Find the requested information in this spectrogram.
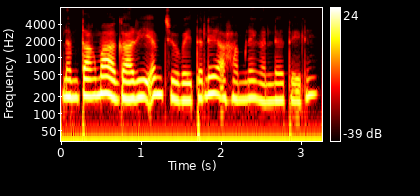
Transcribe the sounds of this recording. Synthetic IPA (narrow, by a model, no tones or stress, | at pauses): lɐmtaŋmaɡaɾiɐmt͡ʃubɐjtɐleɐɦamleŋɐnletɐjle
